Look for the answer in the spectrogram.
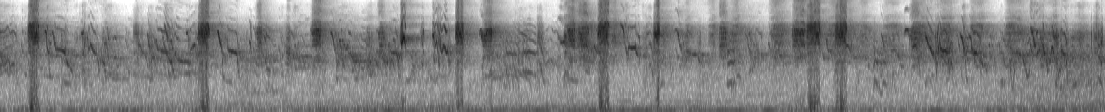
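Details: Several minutes' worth of pet budgerigar perch singing condensed here into steady shrill chattering, squeaks and trills in rapid runs, with frequent sharp clicks throughout.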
